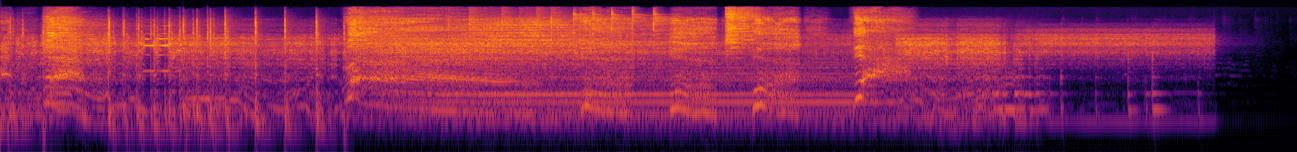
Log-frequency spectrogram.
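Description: Live heavy rock band of drums, electric guitars and bass. Quick drum hits run through the first few seconds, then held guitar chords and bending notes ring on. The sound fades away near the end.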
